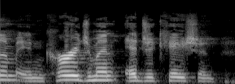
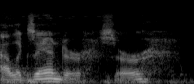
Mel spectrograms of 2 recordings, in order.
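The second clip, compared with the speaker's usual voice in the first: put-on meek tone, much quieter, lower; 7 semitones lower, 16 dB quieter than usual. Retelling a young man answering a general; imitating a meek reply. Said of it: "very meekly said".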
